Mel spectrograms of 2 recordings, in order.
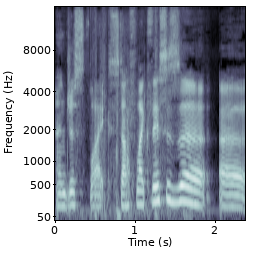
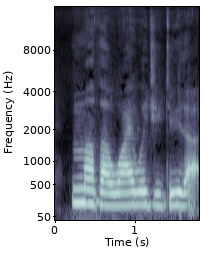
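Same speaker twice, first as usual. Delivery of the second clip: speaking in a put-on dog voice. Imagining what the dog thinks about the lipstick: voicing the dog. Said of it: "I wonder if he can tell and if he's like".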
